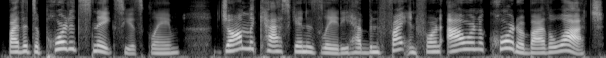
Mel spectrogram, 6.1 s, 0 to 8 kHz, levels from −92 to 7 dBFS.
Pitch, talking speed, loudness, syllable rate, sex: 240 Hz, 230 wpm, -19 LUFS, 6.1 syllables/s, female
